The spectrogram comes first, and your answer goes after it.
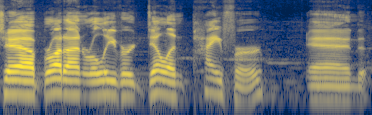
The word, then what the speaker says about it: Pfeiffer: The Long Island Ducks have brought on reliever Dylan Pfeiffer, and that is the correct pronunciation of the name, I am told. There is no first F.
